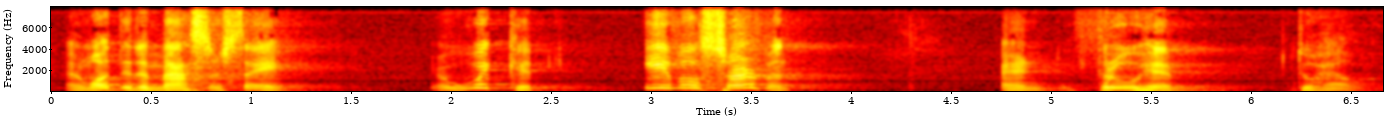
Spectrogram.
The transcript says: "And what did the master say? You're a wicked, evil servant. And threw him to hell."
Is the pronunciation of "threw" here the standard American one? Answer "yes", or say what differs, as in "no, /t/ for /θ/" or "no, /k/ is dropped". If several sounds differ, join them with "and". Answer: yes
